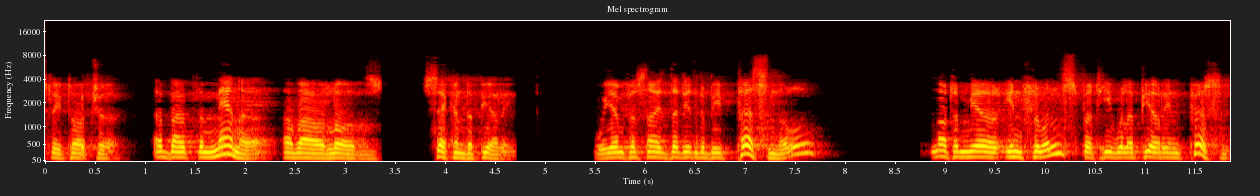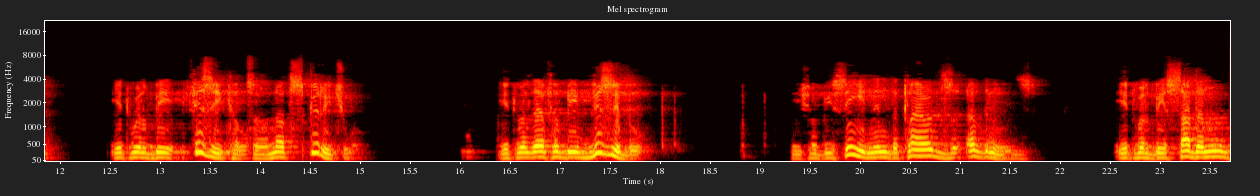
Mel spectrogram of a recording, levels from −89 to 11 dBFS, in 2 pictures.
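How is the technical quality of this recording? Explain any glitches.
The recording has three audible dropouts in quick succession. At 3.32–3.37 s, 4.67–4.72 s and 6.48–6.51 s the sound lurches forward past a missing stretch of roughly 0.2 s, 0.3 s and 0.2 s. These are compressed frames skipped: whole coded frames, each 46.4 ms long, were never played, so the audio jumps ahead by several frame lengths.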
